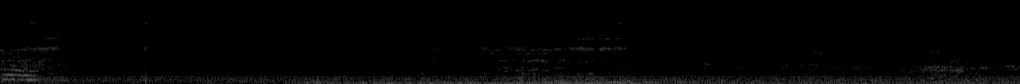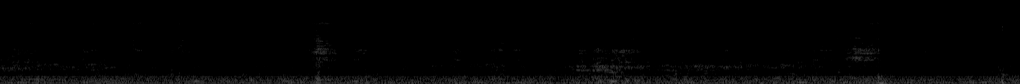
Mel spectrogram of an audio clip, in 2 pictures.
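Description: A paintbrush brushes lightly against wood.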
